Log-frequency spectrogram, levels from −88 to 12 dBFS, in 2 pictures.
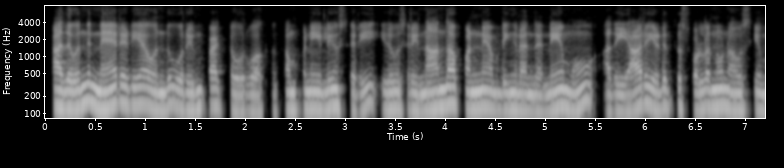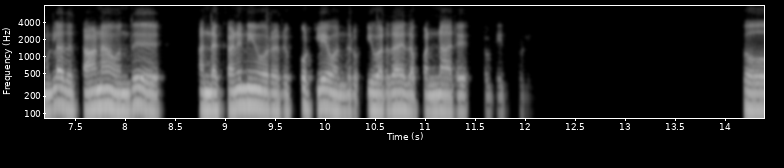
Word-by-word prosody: அது 125 0 +4
வந்து 155 +3 +3
நேரடியா 145 +1 +3
வந்து 115 +3 +1
ஒரு 120 - -2
இம்பாக்ட்ட 130 -2 -3
உருவாக்கும். 105 0 -6
கம்பெணியிலும் 125 +3 +1
சரி, 115 +5 -3 0.2
இதுவும் 120 -1 -1
சரி 115 -2 -1
நான் 130 +3 +4
தான் 145 -1 +1
பண்ணேண் 125 +1 +3
அப்டின்கிற 115 0 0
அந்த 105 -1 -2
நேமும் 130 +4 +2 0.2
அத 110 - -4 0.2
யாரும் 135 +1 +2
எடுத்து 135 +1 -5
சொல்லணும்ன்னு 130 +1 +1
அவசியம் 115 -1 -3
இல்ல. 145 - +2
அது 120 - -2
தானா 130 +3 +3
வந்து 125 +6 0 0.6
அந்த 115 -1 +3
கணினியோட 130 -1 +2
ரிப்போர்ட்லயே 130 +3 -3
வந்துரும். 105 0 -6
இவர் 115 0 -1
தான் 120 - +2
இதை 105 - -2
பண்ணார் 105 0 -1 0.2
அப்டின்னு 100 +1 -20
வரும். 95 -1 -34 2.1
சோ 120 - 0
120 Hz, 155 wpm, -21 LUFS, 110-135 Hz, 2.1 s, அது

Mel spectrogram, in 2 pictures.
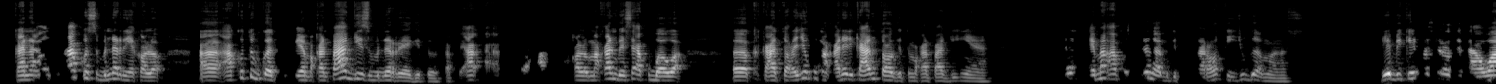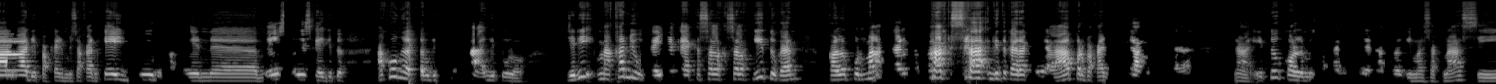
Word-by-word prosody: Karena 215 +2 +3
u 360 - -8 0.3
aku 330 - -6
sebenernya 215 -3 -3
kalo, 175 -1 0 0.5
eee, 190 0 +3
aku 210 - -3
tuh 340 - -6
bukan 220 -4 0
tipe 410 - -22
yang 200 -2 -1
makan 195 0 0
pagi 290 -4 +7
sebenernya 195 -3 -5
gitu 150 - -15
tapi - - -20
a - - +5
a 215 - -17 0.6
aku - - -48
kalo 200 -1 -2
makan 260 +7 +4
biasanya 215 +1 0
aku 225 - -18
bawa, 190 0 +1 0.6
eee, 185 0 +3
ke - - -14
kantor 195 0 +3
aja 205 - -4
aku 290 - -16
makannya - - 0
di - - -15
kantor 240 -5 +4
gitu 175 - -18
makan 165 +1 -7
paginya. 165 -1 -9 0.9
Eee, 265 0 -9 0.2
emang 290 +3 0
aku 245 - -7
sebenernya 290 - -9
gak - - -11
begitu - - -21
suka 175 - -6
roti 240 +3 -11
juga, 235 0 -9
Mas, 145 -1 -17 0.9
dia - - +10
bikin 275 - -4
pasti 255 - -14
roti 230 - -10
tawar, 215 +4 +9
dipakein 180 -2 -9
misalkan 180 +3 -7
keju, 470 -1 0
dipakein, 170 - -9
eee, 165 -1 -6
mesis 465 -1 -3
kayak - - -5
gitu. - - -9 0.4
Aku 365 - -3
gak - - +3
begitu 210 0 -12
suka 320 - +2
gitu 410 - -14
loh, - - -17 0.5
jadi 420 -4 +2 0.2
makan 240 +10 +2
juga 260 -5 -8
kayaknya 220 +9 -1
kayak 220 -1 +1
keselek-keselek 240 +1 -3
gitu 350 - 0
kan - - +2 0.4
kalaupun 235 +2 +1
makan, 260 -3 +4
terpaksa 375 - +6 0.2
gitu, 265 - -4
karena 230 -1 +5 0.2
ya - - -2
lapar, - - +1
makan - - -1 0.2
siang - - +2
gitu - - -65
ya. - - -10 0.5
Nah - - -3
itu 320 - -11
kalau 200 -3 0
misalkan 435 - -14
giliran - - -12
aku - - -55
lagi 160 - -14
masak 160 0 -14
nasi 195 -1 -5
220 Hz, 185 wpm, -21 LUFS, 185-265 Hz, 0.9 s, dia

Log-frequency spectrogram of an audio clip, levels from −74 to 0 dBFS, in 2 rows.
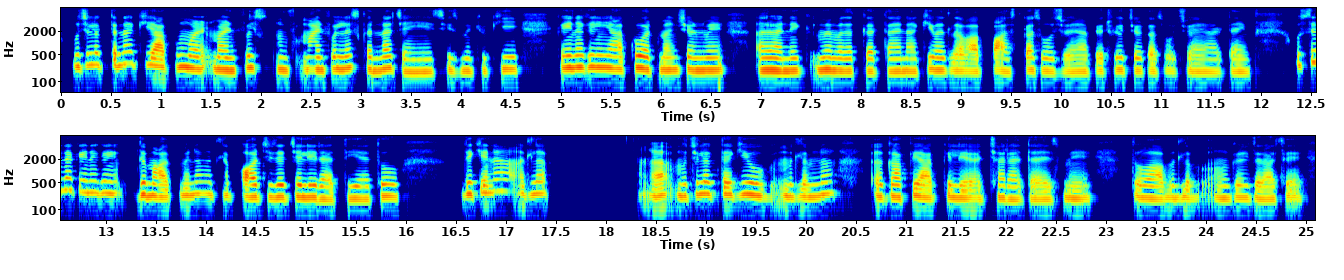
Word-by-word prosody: मुझे 250 +2 -1
लगता 270 -2 -1
है - - 0
ना 290 +1 0
कि 140 - -4
आप 125 -2 +6
म 240 -1 +4 0.2
माइंडफुलस 215 +2 +1
उम, 210 - +1 0.2
माइंडफुलनेस 220 +2 +1
करना 215 +1 +2
चाहिए 185 -3 -3
इस 185 - -8
चीज़ 200 -1 -7
में। 195 - -2
क्योंकि 210 +2 -4 0.4
कहीं 230 0 +4
न 240 0 +5
कहीं 240 -1 +3
आपको 235 +1 +3
वर्तमान 210 -1 +3
क्षण 205 -1 0
में 205 +1 +2 0.3
अ, 205 - +2
रहने 200 -1 +4
क - - -17
में 210 0 +3
मदद 195 0 0
करता 190 0 -2
है, 195 - 0
ना 195 0 -1
कि 215 +4 -3
मतलब 150 - +1
आप 95 -1 +2
पास्ट 190 - +1
का - - +3
सोच 200 -2 -4
रहे 95 - -2
हैं 95 - -2
या 95 - -1
फिर 100 - -2
फ्यूचर 205 0 -3
का - - -2
सोच 190 -2 -10
रहे 95 - -1
हैं, 95 0 -4
हर 95 - -5
टाइम। 95 -1 -3 0.5
उससे 260 +5 -2
ना 325 0 +1
कहीं 290 -2 -2
न 275 0 -2
कहीं 265 -1 0 0.2
दिमाग़ 235 -2 +5
में 240 - +1
ना 255 +2 -2
मतलब 240 -2 -7
और 220 - +8
चीज़ें 215 0 +2
चली 215 0 +3
रहती 200 0 -1
है, 195 -1 0
तो 225 +2 -1 0.6
देखिए 255 0 +2
ना, 300 +1 -2
मतलब 260 +2 -1 1.0
अ, - - +5
मुझे 230 +2 -1
लगता 255 -1 +1
है 250 - +4
कि 245 +1 -2
योग 230 -3 +2
मतलब 220 -1 -1
ना 255 +3 -2 0.4
अ, - - +3
काफ़ी 215 - +3
आपके 105 +1 -1
लिए 105 0 +2
अच्छा 105 - -3
रहता 190 - -2
है 95 0 +1
इसमें, 100 +1 -4 0.4
तो 105 - 0
आप 100 -1 +3
मतलब 105 0 -3
अ, 100 -1 -3
कई 105 -1 -1
तरह 100 -1 0
से 75 - -2
210 Hz, 215 wpm, -23 LUFS, 185-230 Hz, 1.0 s, और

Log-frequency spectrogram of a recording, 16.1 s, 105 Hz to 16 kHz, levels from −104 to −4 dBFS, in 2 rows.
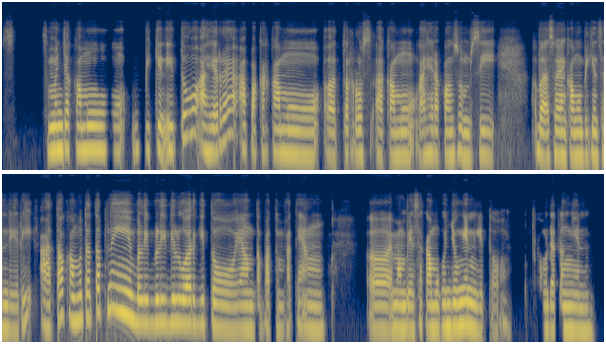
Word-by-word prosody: Se - - -19 0.4
semenjak 195 +1 +4
kamu 195 0 +3 0.7
bikin 195 -1 -2
itu, 195 +8 -1 0.2
akhirnya, 190 +8 +1 0.2
apakah 185 -3 -3
kamu, 175 -1 +2 0.4
eee, 165 -1 0
terus 170 -1 -2 0.3
kamu 160 0 +1 0.2
akhirnya 170 +1 -1
konsumsi, 165 -1 -2 0.7
bakso 160 -1 +2
yang 165 - +1
kamu 165 0 +3
bikin 165 0 -2
sendiri, 155 0 -3 0.2
atau 185 +7 +1
kamu 205 0 +3
tetep 260 +4 +1
nih 280 -2 +3 0.2
beli-beli 185 0 +2
di 190 - +4
luar 185 0 +5
gitu, 175 -2 -2 0.3
yang 155 0 +1
tempat-tempat 155 0 -7
yang, 160 - -2 0.8
eee, 155 0 +2
emang 155 0 +2
biasa 155 +2 -3
kamu 155 0 +4
kunjungin 170 +1 +5
gitu, 150 - -11 0.6
kamu 155 - -10
datengin? 150 -2 -2
170 Hz, 140 wpm, -24 LUFS, 160-190 Hz, 0.8 s, luar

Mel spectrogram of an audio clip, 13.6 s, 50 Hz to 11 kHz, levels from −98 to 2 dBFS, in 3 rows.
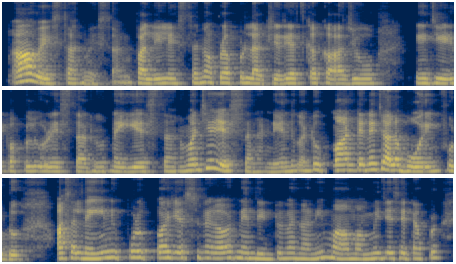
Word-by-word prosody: ఆ! 240 - +11 0.2
వేస్తాను, 175 0 -2
వేస్తాను. 165 +7 -11
పల్లీలేస్తాను. 175 +2 0
అప్పుడప్పుడు 195 0 -1
లక్సూరియస్‌గా 175 +2 -1
కాజు. 170 0 0 0.6
ఈ - - 0
జీడిపప్పులు 180 0 -1
గూడా 175 -1 -1
ఎస్తాను, 170 0 -5
నెయ్యేస్తాను, 170 +1 -1
మంచిగా 220 +8 +2
చేస్తానండి. 165 -6 -3
ఎందుకంటే 190 +4 -4
ఉప్మా 210 0 +2
అంటేనే 220 +1 +2
చాలా 215 -2 +7
బోరింగ్ 175 +1 +1
ఫుడ్డు. 175 -4 -1 0.5
అసలు 215 +1 -1
నేను 210 +4 +2
ఇప్పుడు 245 +1 -1
ఉప్మా 235 -2 -1
చేస్తున్నా 225 +1 -4
గాబట్టి 225 +2 0
నేను 210 -1 -3
తింటున్నా 205 +2 -4
గానీ. 190 +3 -3
మా 200 - +3 0.2
మమ్మీ 190 +3 -2
చేసేటప్పుడు 210 +1 -4
185 Hz, 140 wpm, -22 LUFS, 175-210 Hz, 0.6 s, ఆ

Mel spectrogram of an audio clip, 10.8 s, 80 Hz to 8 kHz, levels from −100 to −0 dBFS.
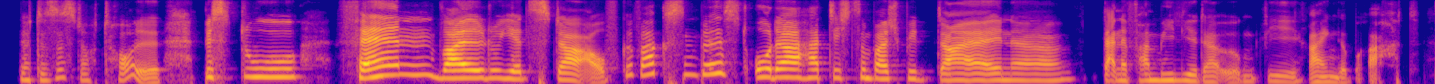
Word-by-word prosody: Ja, 185 - -8
das 180 +4 -10
ist 245 -7 -9
doch 175 - -15
toll. 125 -9 -6 0.3
Bist 255 0 -2
du 265 0 -2 0.3
Fan, 315 +3 +5
weil 235 +1 +8
du 235 0 -6
jetzt 215 -2 -3
da 190 -1 +3
aufgewachsen 330 +1 -4
bist, 350 +2 -4
oder 255 -1 +4
hat 245 0 -2
dich 240 0 -8
zum 245 -2 -5
Beispiel 215 -1 -3
deine 180 0 -1 0.2
deine 170 - -3
Familie 175 -1 -7
da 145 0 -9
irgendwie 150 -2 -14
reingebracht? 135 -4 -9
225 Hz, 140 wpm, -20 LUFS, 175-260 Hz, 0.3 s, weil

